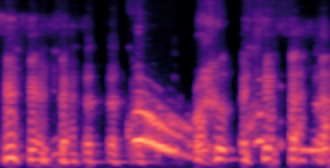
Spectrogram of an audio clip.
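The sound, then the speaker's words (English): A human voice imitates a pigeon with a run of short, throaty cooing syllables, broken in the middle by one longer call that glides downward in pitch. “That was a pigeon, wasn't it? I know it was a pigeon.”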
